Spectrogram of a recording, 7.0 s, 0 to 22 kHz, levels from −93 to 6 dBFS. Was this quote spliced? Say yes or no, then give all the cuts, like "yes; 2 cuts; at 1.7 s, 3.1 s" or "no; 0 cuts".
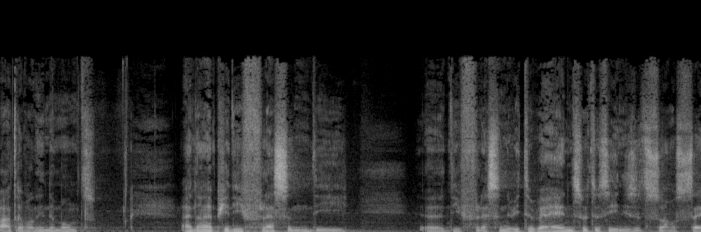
no; 0 cuts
